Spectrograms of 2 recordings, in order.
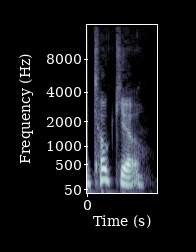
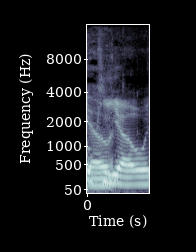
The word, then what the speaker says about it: Tokyo: Or I should say Tokyo. I I've I've been saying it wrong. Yumi says, "Oh, Tokyo. Tokyo.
